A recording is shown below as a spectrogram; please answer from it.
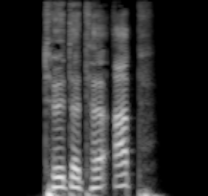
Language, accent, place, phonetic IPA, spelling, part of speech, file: German, Germany, Berlin, [ˌtøːtətə ˈap], tötete ab, verb, De-tötete ab.ogg
- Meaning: inflection of abtöten: 1. first/third-person singular preterite 2. first/third-person singular subjunctive II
